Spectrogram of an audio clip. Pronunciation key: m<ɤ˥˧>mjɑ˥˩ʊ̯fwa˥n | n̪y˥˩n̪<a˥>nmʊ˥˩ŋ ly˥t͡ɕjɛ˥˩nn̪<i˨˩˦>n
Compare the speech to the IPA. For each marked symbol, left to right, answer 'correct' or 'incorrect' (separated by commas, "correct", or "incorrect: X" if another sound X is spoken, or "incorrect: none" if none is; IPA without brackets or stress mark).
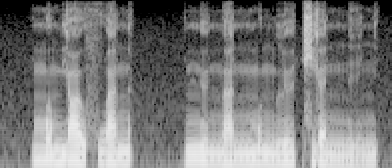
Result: correct, incorrect: a˧˥, correct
